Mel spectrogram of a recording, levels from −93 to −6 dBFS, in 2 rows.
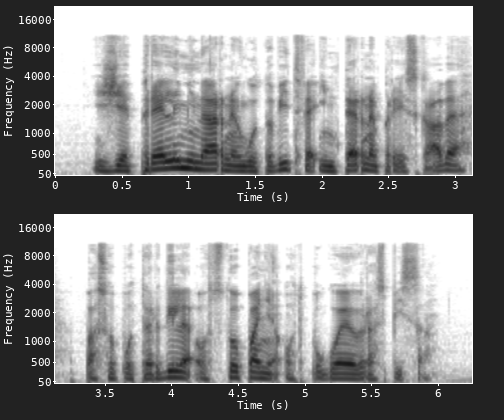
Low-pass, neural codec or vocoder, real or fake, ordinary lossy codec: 10.8 kHz; none; real; none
